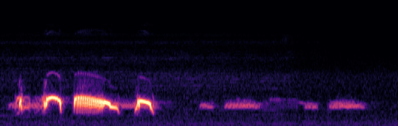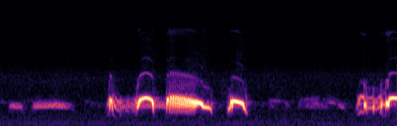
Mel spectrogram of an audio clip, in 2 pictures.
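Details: Spotted dove calling in the morning: a phrase of low arched coos and a long sustained note, then soft murmured coos, then the full phrase repeated about every six seconds.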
